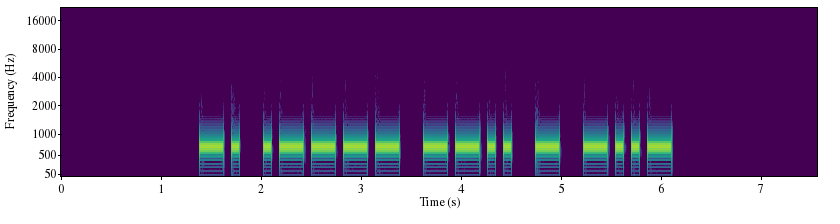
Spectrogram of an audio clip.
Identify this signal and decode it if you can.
Morse code, heard as a keyed tone, about 15 wpm, 700 Hz. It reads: N1ZTX
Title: USA Call Signs - 5 Characters - Repeated 3x - 15wpm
